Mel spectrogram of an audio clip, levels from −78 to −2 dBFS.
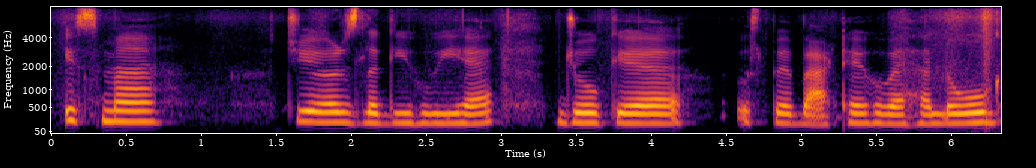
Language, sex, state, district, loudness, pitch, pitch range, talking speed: Hindi, female, Bihar, Patna, -19 LUFS, 185 Hz, 180-205 Hz, 115 wpm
